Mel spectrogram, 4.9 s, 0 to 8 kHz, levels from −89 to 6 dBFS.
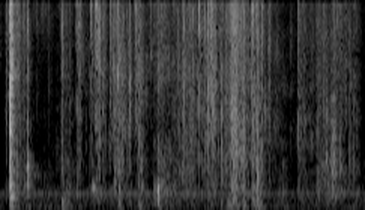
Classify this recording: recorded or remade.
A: recorded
